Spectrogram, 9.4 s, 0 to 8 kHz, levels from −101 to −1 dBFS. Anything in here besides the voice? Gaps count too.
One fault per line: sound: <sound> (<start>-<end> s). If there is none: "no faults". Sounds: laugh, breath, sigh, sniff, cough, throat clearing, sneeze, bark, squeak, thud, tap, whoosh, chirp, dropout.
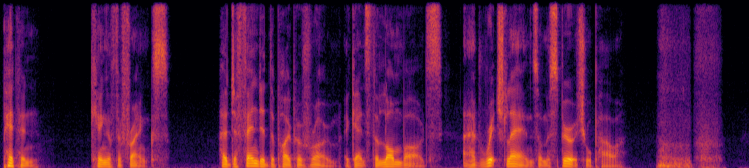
sound: breath (8.2-9.1 s)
